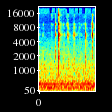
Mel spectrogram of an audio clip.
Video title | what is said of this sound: What to look for when buying a vintage watch online (Ebay) | you just got to shake it and you will hear the bumper automatic on these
